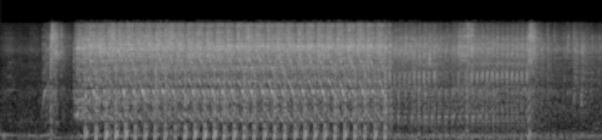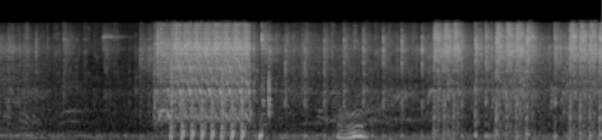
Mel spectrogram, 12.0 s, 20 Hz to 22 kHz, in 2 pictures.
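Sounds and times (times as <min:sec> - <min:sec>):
airsoft rifle full-auto burst: 0:00.4 - 0:05.4, 0:07.5 - 0:08.6.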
